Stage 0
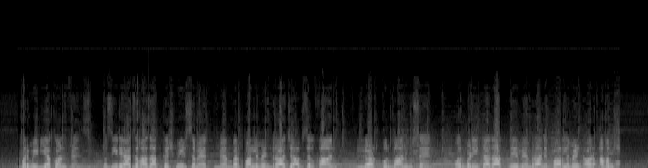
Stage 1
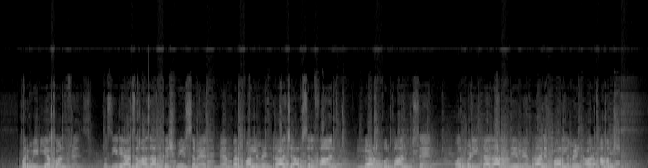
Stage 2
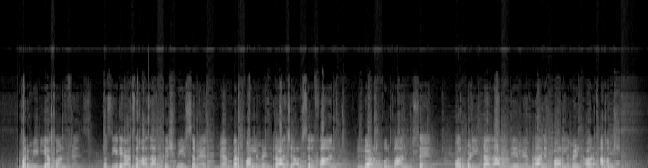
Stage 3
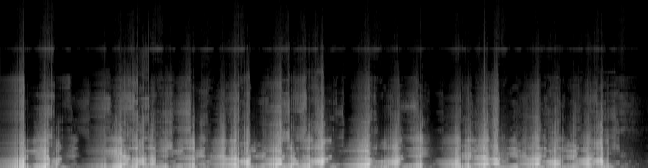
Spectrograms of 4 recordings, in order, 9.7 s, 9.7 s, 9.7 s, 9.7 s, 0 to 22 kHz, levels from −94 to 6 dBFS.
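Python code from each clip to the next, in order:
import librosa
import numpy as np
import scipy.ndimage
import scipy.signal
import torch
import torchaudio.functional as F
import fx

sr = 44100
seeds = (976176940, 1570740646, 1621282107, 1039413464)

y1 = fx.tilt_shelf(x, sr, db=-3.0, hz=1100.0)
y1 = fx.hum_notches(y1, sr, base_hz=50, count=4)
y1 = fx.sustainer(y1, sr, db_per_s=53.0)
y2 = fx.transient(y1, sr, attack_db=11, sustain_db=-2)
y2 = y2 * 10.0 ** (4.5 / 20.0)
y3 = fx.spec_swells(y2, sr, rise_s=0.91)
y3 = fx.cheby_harmonics(y3, sr, harmonics=(3, 4, 7), levels_db=(-17, -25, -30), full_scale_db=-5.0)
y3 = fx.dereverb_blind(y3, sr, rt60_s=0.68)
y3 = y3 * 10.0 ** (3.5 / 20.0)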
